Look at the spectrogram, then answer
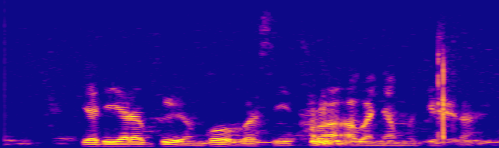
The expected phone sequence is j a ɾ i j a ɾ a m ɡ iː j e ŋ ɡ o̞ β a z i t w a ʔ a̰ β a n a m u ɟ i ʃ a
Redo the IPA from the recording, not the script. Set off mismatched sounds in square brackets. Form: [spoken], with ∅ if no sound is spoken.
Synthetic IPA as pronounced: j a ɾ i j a ɾ a [b] ɡ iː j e ŋ ɡ o̞ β a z i t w a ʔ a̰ β a [ɲ] a m u ɟ i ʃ a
